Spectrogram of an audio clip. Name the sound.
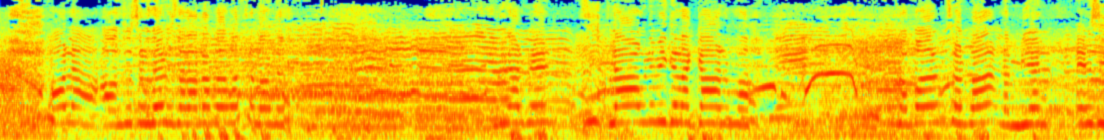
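crowd celebrating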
